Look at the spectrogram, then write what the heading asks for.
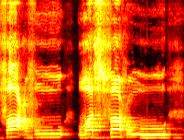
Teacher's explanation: یہاں فا کو واو ساکن کے ساتھ ملائیں گے تو کھینچ کر ادا کریں گے کیونکہ یہ واو مدہ ہے ، واو ساکن ہو اور اس سے پہلے پیش ہو حرف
